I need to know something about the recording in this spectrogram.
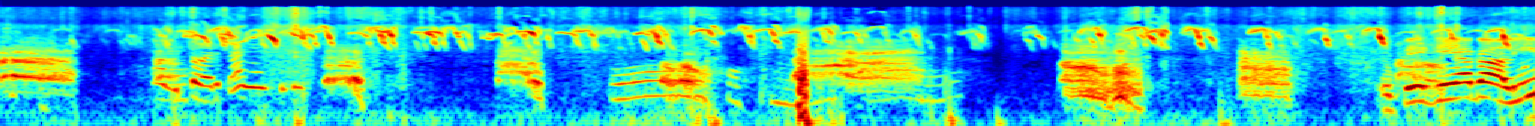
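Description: Chicks peep shrilly and rapidly.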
